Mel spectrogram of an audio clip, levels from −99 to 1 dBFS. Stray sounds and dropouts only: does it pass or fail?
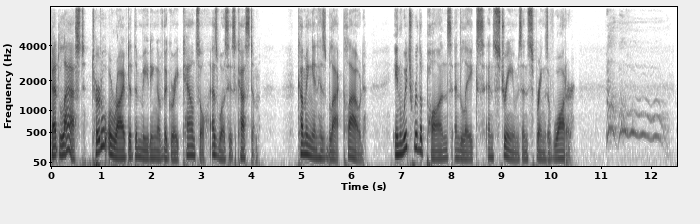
fail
